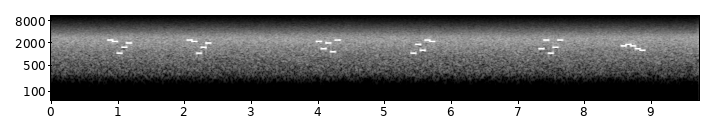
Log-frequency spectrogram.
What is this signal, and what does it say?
Five-tone selective call (ZVEI), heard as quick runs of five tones, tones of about 70 ms, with radio hiss and a squelch burst at the end. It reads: 09158 09158 94820 17309 40150 67643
